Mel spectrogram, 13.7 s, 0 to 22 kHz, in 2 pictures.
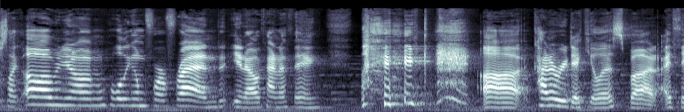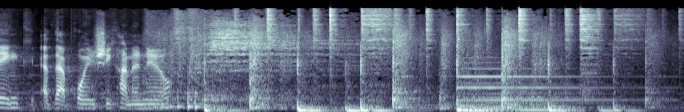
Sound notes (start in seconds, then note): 3.6 laughs; 8.8 upbeat music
